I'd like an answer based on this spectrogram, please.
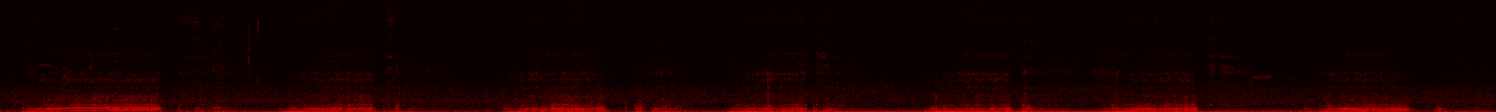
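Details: A sleeping Bulldog snores in wheezy, rising nasal rasps, each breath cycle returning roughly every two seconds over a steady low hum.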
